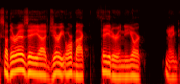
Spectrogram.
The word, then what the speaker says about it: Orbach: Treat Williams we have Jerry orock I think that's how he say his name Jerry he was Jerry Orbach yeah Orbach he played Gus leevy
